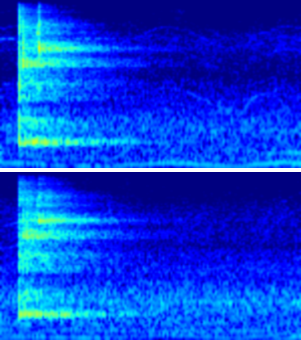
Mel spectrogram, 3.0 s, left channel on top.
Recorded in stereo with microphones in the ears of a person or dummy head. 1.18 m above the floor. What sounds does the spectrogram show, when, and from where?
0.2 s dripping: 50° left (ahead or behind), 0.9 m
